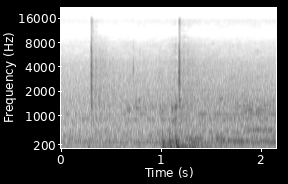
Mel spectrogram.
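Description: Sharp clicks about once a second over a faint steady hum, with a dull thump about a second in.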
